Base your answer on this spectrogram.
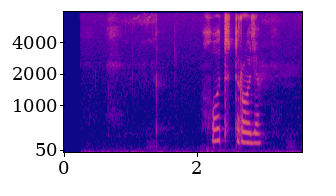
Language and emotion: Russian, neutral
